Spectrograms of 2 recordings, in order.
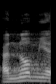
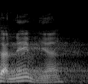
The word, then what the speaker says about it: anomia: Anomia, no es anemia, sino anomia.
